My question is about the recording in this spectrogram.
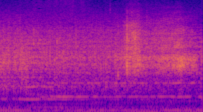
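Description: A steady low hum under a faint held higher tone, with a soft brief hiss just past halfway.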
